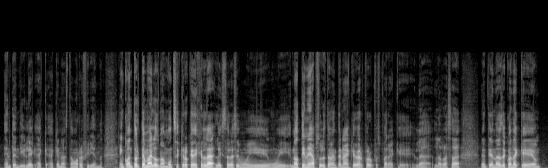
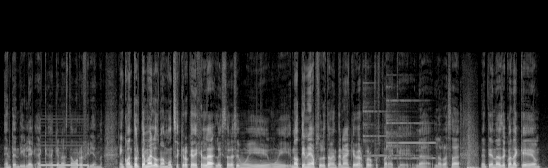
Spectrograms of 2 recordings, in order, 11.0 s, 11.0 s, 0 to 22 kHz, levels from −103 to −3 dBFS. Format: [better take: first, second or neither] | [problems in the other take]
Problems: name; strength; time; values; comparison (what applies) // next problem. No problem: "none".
first | phone ringing; noticeable; at 1 s; peak 8 dB below the speech // doorbell; faint; from 7.5 to 9 s; peak 15 dB below the speech // door banging; faint; at 9.5 s; peak 15 dB below the speech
